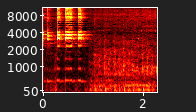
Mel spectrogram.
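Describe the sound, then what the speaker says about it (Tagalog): Motorcycle horn with a capacitor fitted, sounding loud in three or four short close honks, followed by the engine idling steadily. "Tapos yung busina, malakas na rin."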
